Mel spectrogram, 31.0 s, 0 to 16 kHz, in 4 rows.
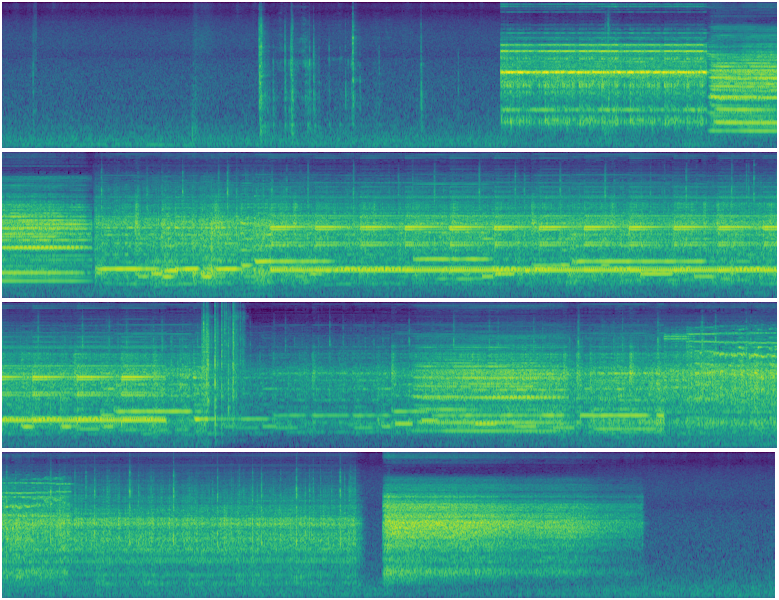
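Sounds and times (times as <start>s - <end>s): long electronic tones: 7.0s - 24.0s
tinny electronic melody: 8.7s - 24.0s
toy motor and gears whirring: 21.5s - 29.5s.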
